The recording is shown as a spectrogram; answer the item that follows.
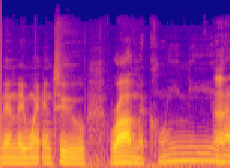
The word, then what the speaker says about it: McElhenney: But once they went from Watch Dogs Legion, and then they went into Rob McElhenney. Is that how you pronounce it?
